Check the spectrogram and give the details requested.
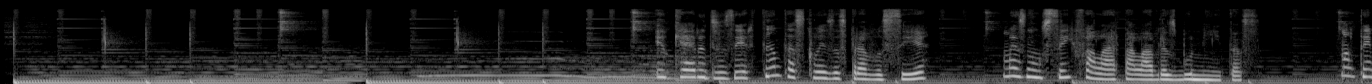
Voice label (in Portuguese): dia dos pais voz infantil feminina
